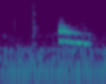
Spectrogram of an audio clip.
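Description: A house cat gives a single short meow, fairly faint, in a kitchen where a grilled cheese sandwich is being cooked, preceded by a soft click against a quiet background.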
